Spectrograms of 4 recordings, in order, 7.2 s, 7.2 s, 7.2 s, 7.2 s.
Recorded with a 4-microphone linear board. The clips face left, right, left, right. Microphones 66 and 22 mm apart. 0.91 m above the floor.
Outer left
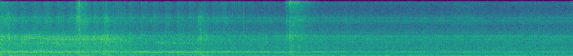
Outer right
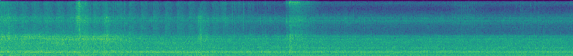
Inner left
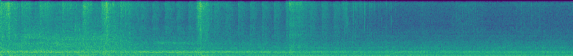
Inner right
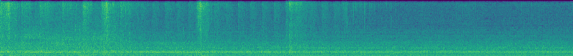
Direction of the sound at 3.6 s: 35° right (ahead or behind).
